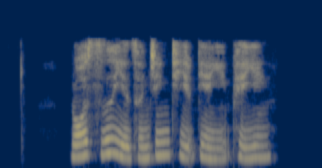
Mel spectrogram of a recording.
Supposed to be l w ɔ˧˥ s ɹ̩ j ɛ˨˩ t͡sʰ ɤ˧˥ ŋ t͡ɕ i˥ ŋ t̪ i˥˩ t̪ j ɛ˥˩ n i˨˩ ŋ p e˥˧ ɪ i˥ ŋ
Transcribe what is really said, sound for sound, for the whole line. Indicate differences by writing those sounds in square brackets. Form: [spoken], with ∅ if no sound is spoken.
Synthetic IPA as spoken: l w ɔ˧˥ s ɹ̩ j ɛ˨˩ t͡sʰ ɤ˧˥ ŋ t͡ɕ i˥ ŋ [t̪ʰ] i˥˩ t̪ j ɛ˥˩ n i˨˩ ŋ [pʰ] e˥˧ ɪ i˥ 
